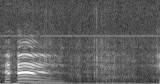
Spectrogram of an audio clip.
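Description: A man's drawn-out vocal exclamation near the start, rising briefly and then falling in pitch over most of a second. It comes as he strains against a heavy fish on the line.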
